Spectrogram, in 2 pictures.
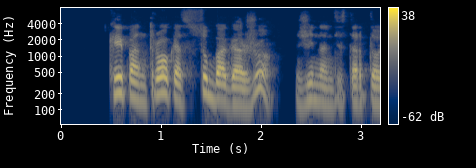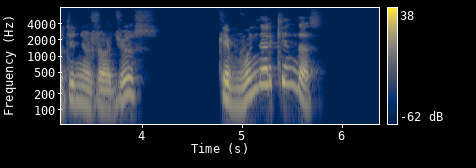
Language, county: Lithuanian, Kaunas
